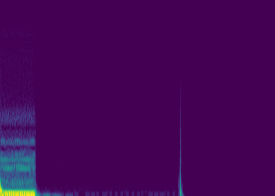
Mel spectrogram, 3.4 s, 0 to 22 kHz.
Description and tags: Viral Granualized BD 02
Abstract, Noise, Industrial
bass, drum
